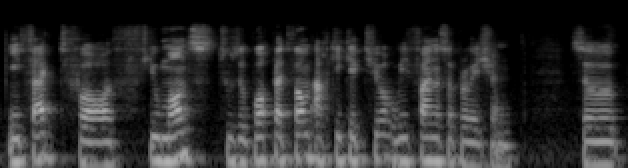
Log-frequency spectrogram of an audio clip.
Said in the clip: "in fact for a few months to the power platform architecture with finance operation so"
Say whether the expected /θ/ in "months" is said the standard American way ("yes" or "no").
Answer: no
